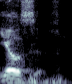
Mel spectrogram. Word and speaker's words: Yosef: Because I was saying Yosef, so yeah, I'm using the actual Hebrew pronunciation.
